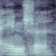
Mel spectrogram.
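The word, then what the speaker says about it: Angell: Du schreibst über die vielen Verluste des Autors, heißt der Roger Agnell? – Roger Angel. Hm? – Roger Angel, ja, guck. – Ja, es ist ungewöhnlich, weil er sich mit Doppel-L schreibt, ja. Aber er spricht sich Angel.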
